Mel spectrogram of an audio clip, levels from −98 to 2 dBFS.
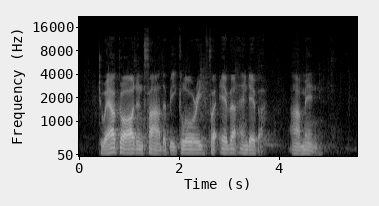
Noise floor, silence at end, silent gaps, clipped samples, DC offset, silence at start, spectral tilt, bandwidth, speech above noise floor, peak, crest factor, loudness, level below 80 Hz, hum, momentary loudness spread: -72 dBFS; 0.75 s; none; under 0.1%; under 0.1%; 0.4 s; -6.5 dB/octave; 15 kHz; 38 dB; -14 dBFS; 22 dB; -35 LUFS; -74 dBFS; none; 16 LU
